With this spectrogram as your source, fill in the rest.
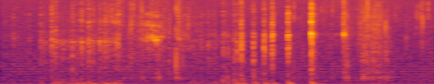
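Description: A palm-sized, oval solid bar of soap with a dark red glitter coating over a white core is held in the hand and shaved and scraped with a utility knife blade. The result is a quick, uneven run of dry scratching, crinkly scrapes and sharp clicking ticks, with a bright edge over a steady low rumble underneath.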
